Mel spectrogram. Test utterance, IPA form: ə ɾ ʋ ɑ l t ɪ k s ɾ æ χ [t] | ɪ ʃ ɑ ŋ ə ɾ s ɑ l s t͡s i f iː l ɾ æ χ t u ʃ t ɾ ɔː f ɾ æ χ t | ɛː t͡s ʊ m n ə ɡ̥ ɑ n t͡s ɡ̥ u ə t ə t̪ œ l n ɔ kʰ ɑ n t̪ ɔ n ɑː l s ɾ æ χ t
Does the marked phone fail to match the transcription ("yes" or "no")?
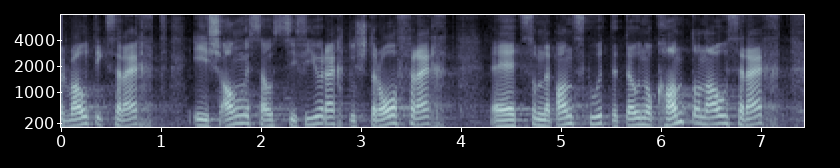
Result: no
